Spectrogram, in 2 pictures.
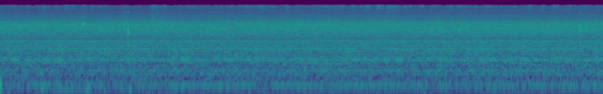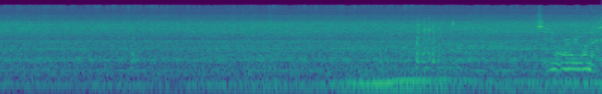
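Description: Steady fan-like background hum, with a deeper low hum swelling up about three-quarters of the way through.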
